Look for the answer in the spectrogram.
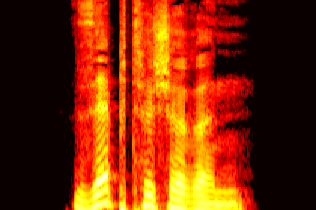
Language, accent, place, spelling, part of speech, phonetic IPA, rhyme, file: German, Germany, Berlin, septischeren, adjective, [ˈzɛptɪʃəʁən], -ɛptɪʃəʁən, De-septischeren.ogg
- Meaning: inflection of septisch: 1. strong genitive masculine/neuter singular comparative degree 2. weak/mixed genitive/dative all-gender singular comparative degree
